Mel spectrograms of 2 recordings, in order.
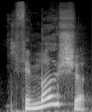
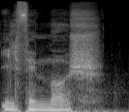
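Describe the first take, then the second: First: It is said in a higher-pitched voice. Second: It is said in a lower, normal voice.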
